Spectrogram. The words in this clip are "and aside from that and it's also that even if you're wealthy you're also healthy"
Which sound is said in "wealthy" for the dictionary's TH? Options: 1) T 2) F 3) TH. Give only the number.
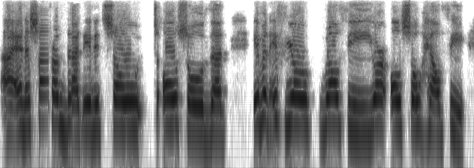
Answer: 3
